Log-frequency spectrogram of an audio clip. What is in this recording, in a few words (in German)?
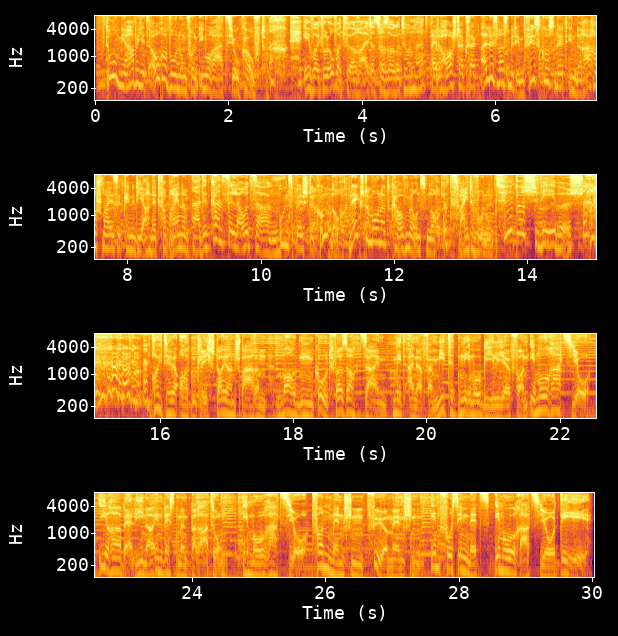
Immobilien Radiowerbung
